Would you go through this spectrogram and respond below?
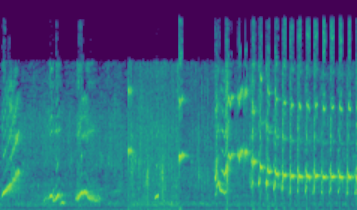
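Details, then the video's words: Caged white-rumped shama, a contest-trained bird, singing rising whistles and short warbled phrases with pauses, followed by a rapid high trill of repeated notes falling gently in pitch. "MURAI PRESTASI MATERI LB CILILIN GREJA KAPAS TEMBAK"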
